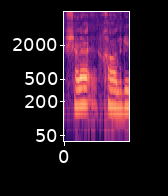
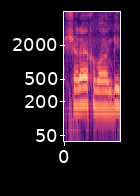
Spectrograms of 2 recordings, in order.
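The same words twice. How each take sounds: First: ख्वांदगी said as khaandgi, the v silent; शरह ख्वांदगी read khaandgi; correct pronunciation. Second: ख्वांदगी said as khuwaandgi, the v sounded; शरह ख्वांदगी with the v voiced, the wrong way; wrong pronunciation. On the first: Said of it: "शरह ख्वांदगी पढ़ेंगे". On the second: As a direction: sound the v in ख्वांदगी: khu-waand-gi. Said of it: "शरह ख्वांदगी नहीं पढ़ेंगे". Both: Shown as a demonstration.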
